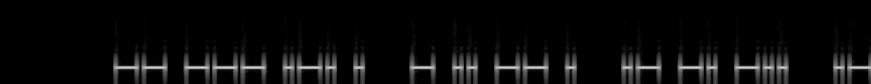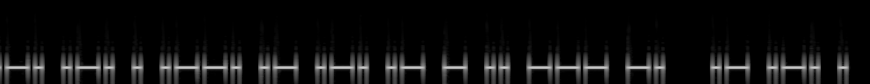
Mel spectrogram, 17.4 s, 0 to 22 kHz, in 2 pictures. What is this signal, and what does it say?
Morse code, heard as a keyed tone, about 17 wpm, 700 Hz. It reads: MORE TIME AND PREPARATION ARE
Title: Sentences from Top 1400 Words 17wpm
